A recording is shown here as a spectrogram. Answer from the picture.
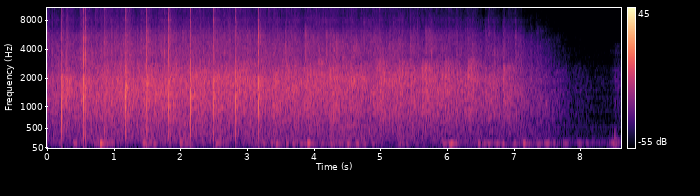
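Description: Audience applauding in a hall, a steady patter of many hands clapping that dies away near the end.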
